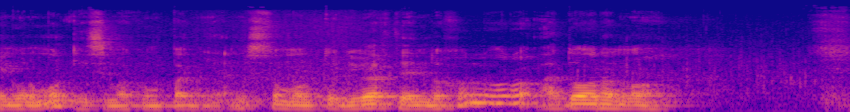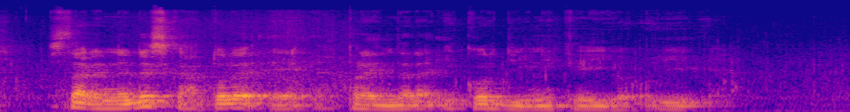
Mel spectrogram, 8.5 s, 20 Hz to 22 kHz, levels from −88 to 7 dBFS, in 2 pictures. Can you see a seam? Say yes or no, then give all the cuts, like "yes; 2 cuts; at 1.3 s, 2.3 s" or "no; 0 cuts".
no; 0 cuts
